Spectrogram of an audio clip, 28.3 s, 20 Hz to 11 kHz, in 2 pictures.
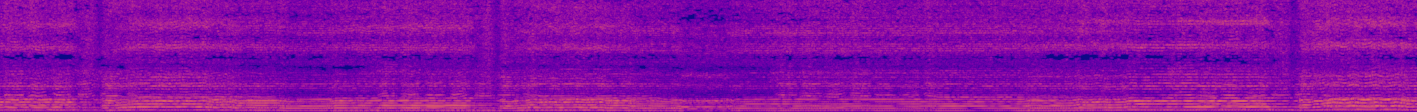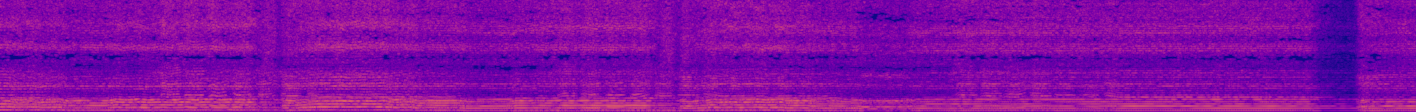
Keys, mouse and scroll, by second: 0.1 double click, 4.9 ctrl+[, 6.4 ctrl+shift+], 7.1 double click, 10.1 alt+scroll up 1, 11.8 alt+scroll up 1, 11.9-12.5 alt+scroll down 1, 13.5-14.1 alt+scroll, 14.1 double click, 16.9 alt+scroll down 1, 19.4-21.0 typing, 22.4 typing, 23.2 Return.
